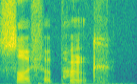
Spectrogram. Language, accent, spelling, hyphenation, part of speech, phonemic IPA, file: English, UK, cypherpunk, cy‧pher‧punk, noun, /ˈsʌɪfəpʌŋk/, En-uk-cypherpunk.ogg
- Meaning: A person with an interest in encryption and privacy, especially one who uses encrypted email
